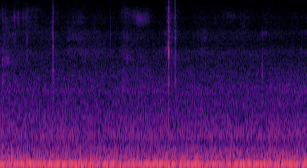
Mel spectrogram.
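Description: Steady low background hum, with a few faint light clicks from a metal nailer piston being handled.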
